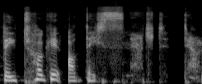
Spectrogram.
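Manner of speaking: furious whisper, imitating mom; seething anger. Mom rages to her daughter that it was taken, seething whisper. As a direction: hiss it in a voiceless, angry whisper. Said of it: "she's so fucking angry".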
